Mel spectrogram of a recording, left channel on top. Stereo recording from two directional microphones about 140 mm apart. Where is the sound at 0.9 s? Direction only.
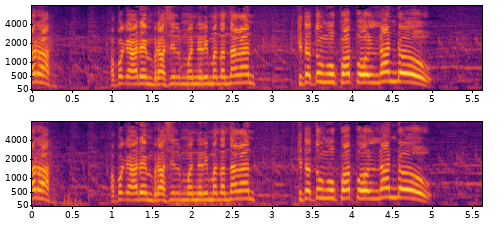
10° right (ahead or behind).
